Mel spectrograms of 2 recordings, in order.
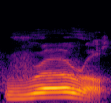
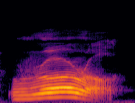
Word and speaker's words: rural: lettuce next one rural this is difficult because we have two r sounds okay this is more like rural when we say rural rural for countries where it's you don't have the r r sound this can be really really difficult rural rural life and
